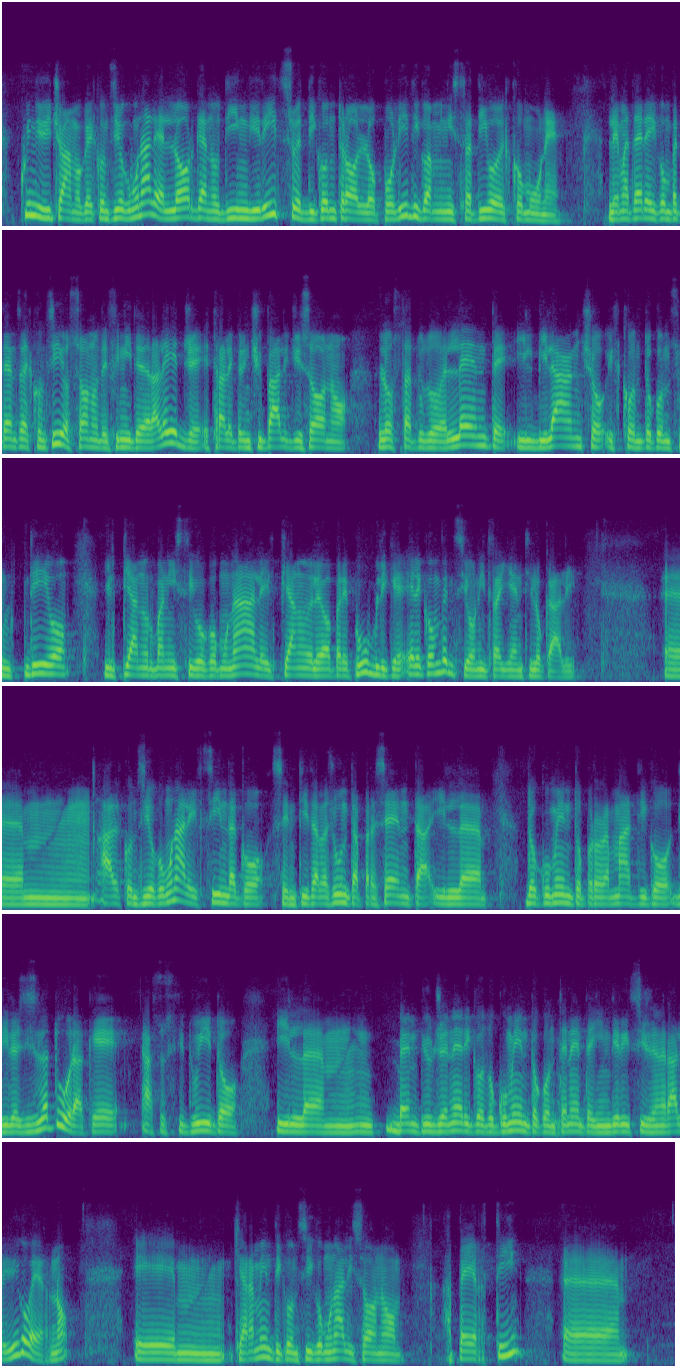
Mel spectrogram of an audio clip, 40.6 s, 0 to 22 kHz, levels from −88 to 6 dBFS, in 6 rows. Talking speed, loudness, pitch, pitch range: 135 wpm, -18 LUFS, 125 Hz, 115-140 Hz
